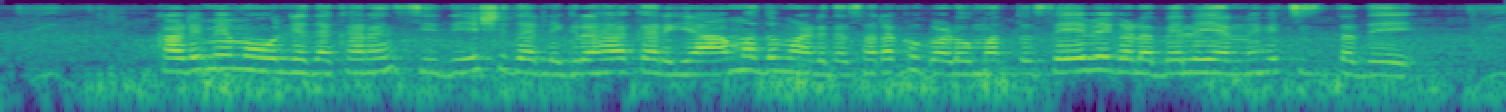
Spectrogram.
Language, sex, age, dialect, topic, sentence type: Kannada, female, 25-30, Coastal/Dakshin, banking, statement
